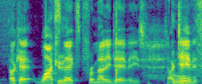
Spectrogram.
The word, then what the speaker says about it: Davies: what's next for maddie davies davis is it davies or davis sorry davis it's spelt the welsh word davies but but i it's davis it's okay let's spell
